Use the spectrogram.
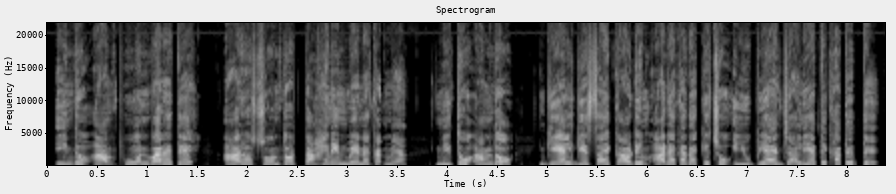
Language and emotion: Santali, angry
